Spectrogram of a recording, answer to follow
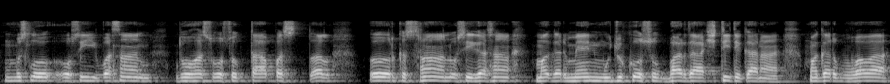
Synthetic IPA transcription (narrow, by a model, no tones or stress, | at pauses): mɨsloːosiːʋɐsãːnd̪oːɦɐsosuk̚t̪aːpɐsɐl | oɾksɾaːnosiːɡɐsãːnmɐɡɐɾmeːnmud͡ʒukʰosuk̚bɐɾd̪aːʃt̪it̪ikɐɾãːmɐɡɐɾʋɐʋaː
